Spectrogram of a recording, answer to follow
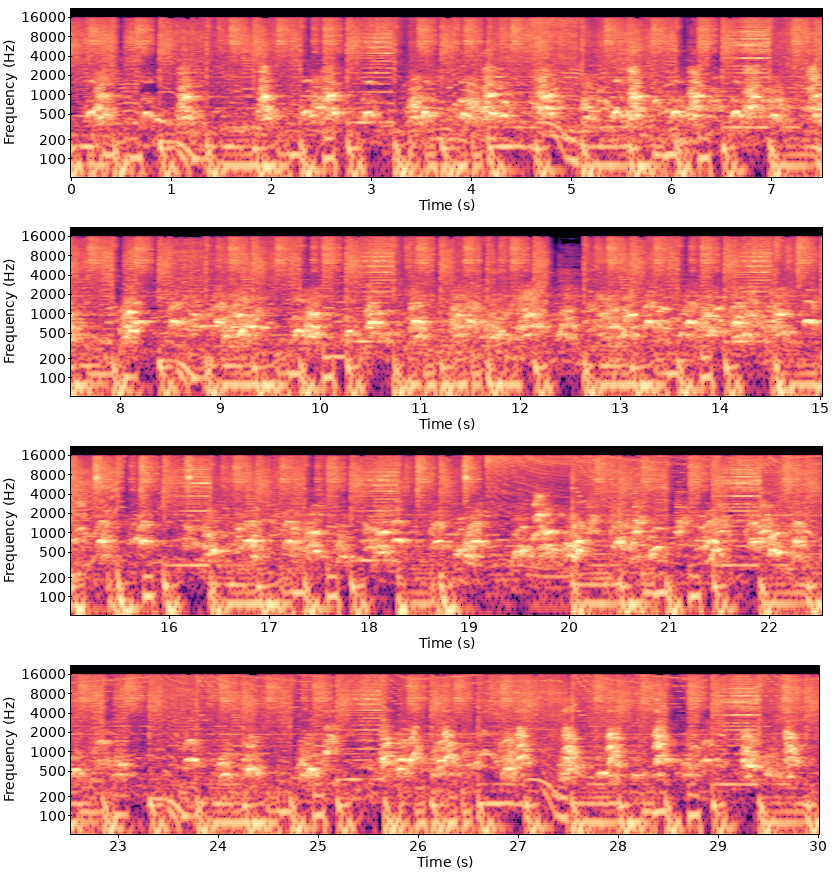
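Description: Many dogs barking and yipping continuously, many short overlapping barks, mixed with background music that has a steady low beat.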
